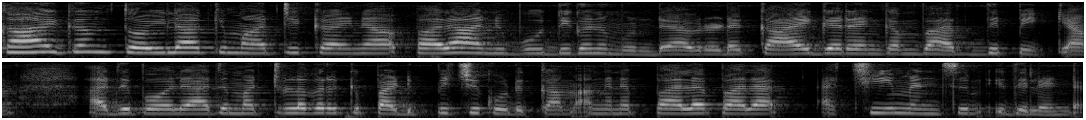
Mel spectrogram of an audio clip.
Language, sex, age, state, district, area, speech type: Malayalam, female, 30-45, Kerala, Wayanad, rural, spontaneous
